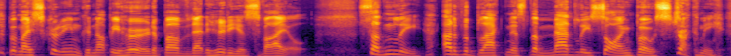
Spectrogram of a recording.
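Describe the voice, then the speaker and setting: Bright, dramatic male horror narrator. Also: a little high, dry recording, clean studio sound. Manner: theatrical, deliberate, swelling from hushed to intense. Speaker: narrator reading a horror story. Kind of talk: dramatic reading of gothic horror fiction.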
